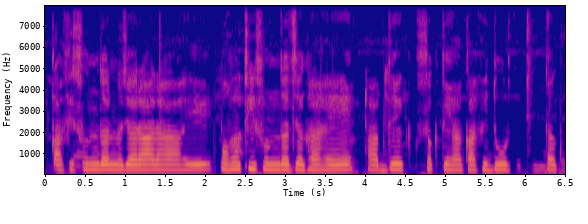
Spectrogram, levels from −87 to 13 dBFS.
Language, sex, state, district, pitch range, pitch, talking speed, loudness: Hindi, female, Chhattisgarh, Sarguja, 250-260 Hz, 255 Hz, 185 wpm, -25 LUFS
